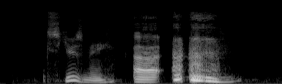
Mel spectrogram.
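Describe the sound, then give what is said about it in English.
A person clears their throat in a series of raspy, voiced grunts of uneven length, loud and close, with no other sound around them. “I got a little frog in my throat here as I'm trying to close out the show.”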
